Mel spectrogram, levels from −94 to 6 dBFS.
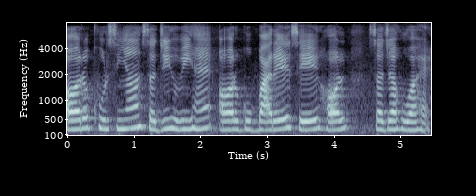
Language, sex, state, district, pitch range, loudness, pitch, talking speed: Hindi, female, Chhattisgarh, Raipur, 225-255 Hz, -18 LUFS, 235 Hz, 130 wpm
